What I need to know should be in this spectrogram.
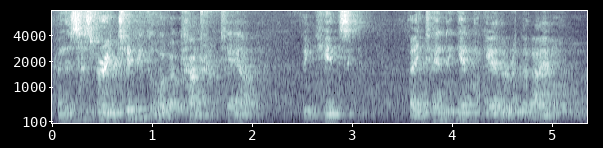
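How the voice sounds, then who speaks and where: A man's voice: fairly high pitch, brisk. Australian man telling stories in an echoey hall. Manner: anecdotal, wry humour, occasional stumbling repeats. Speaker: club speaker. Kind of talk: prepared personal speech. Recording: very echoey room, distant mic, clear background noise.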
